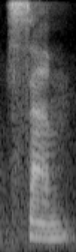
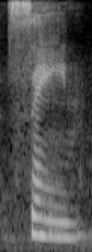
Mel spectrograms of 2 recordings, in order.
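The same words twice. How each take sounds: First: "sem" with a short flat e, no glide; wrong flat vowel. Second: "same" with a full A glide before the m; correct A diphthong. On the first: Teacher showing students the wrong vowel in same. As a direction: say "sem" as the mistake students make. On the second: Teacher contrasting the correct vowel after the mistake. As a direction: say "same" the right way. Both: Shown as a demonstration. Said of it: "sem instead of same".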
